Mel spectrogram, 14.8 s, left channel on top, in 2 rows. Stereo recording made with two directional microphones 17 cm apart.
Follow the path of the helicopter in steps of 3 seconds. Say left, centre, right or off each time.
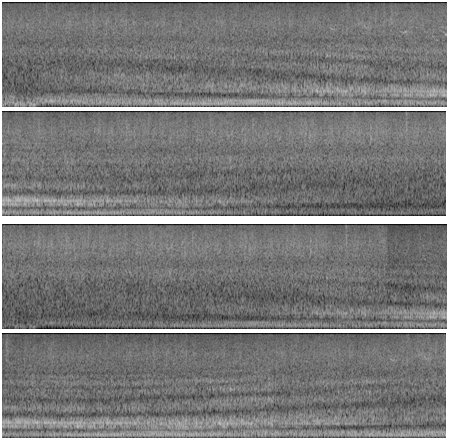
left, left, centre, right, right.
